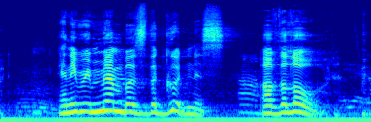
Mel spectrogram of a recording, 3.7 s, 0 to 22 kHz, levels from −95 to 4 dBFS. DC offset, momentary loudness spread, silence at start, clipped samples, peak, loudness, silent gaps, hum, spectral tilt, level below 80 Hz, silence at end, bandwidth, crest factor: under 0.1%; 20 LU; 0 s; under 0.1%; -22 dBFS; -39 LUFS; none; none; -3.5 dB/octave; -54 dBFS; 0 s; 19.5 kHz; 20 dB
